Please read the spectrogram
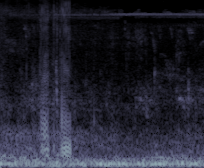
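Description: Faint, short calls of marsh birds, common gallinules and American coots, over a low steady rumble.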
